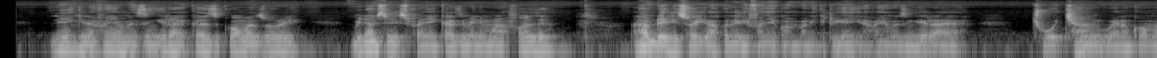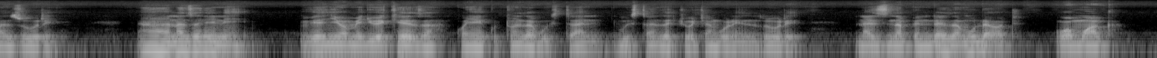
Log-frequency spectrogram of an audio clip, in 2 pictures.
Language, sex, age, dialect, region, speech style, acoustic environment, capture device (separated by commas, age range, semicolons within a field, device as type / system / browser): Swahili, male, 18-24, Tanzania - Dar es Salaam, Tanzania, relaxed, nature, mobile / Linux / Chrome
